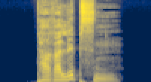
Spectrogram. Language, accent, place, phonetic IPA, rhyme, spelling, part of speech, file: German, Germany, Berlin, [paʁaˈlɪpsn̩], -ɪpsn̩, Paralipsen, noun, De-Paralipsen.ogg
- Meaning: plural of Paralipse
